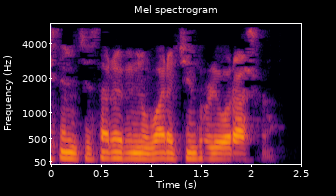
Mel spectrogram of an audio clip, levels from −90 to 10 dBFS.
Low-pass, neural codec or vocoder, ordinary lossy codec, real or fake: 5.4 kHz; codec, 16 kHz, 6 kbps, DAC; MP3, 24 kbps; fake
